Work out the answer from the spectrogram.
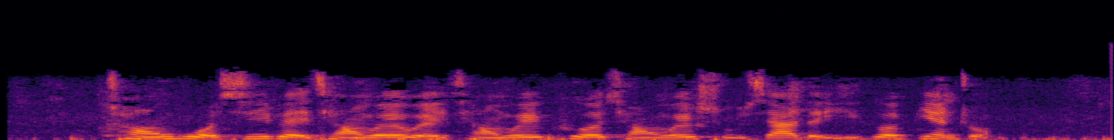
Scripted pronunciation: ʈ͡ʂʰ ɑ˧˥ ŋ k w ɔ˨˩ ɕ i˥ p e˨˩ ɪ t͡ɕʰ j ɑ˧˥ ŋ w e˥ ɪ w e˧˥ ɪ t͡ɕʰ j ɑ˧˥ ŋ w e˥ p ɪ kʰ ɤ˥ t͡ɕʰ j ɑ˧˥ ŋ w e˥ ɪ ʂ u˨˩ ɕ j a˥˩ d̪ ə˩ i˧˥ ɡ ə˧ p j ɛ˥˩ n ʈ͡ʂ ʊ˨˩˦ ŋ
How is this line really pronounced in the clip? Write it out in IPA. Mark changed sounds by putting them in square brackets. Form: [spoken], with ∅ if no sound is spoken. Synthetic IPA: ʈ͡ʂʰ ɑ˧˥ ŋ k w ɔ˨˩ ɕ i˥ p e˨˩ ɪ t͡ɕʰ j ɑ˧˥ ŋ w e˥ ɪ w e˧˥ ɪ t͡ɕʰ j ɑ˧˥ ŋ w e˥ [∅] ɪ kʰ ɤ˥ t͡ɕʰ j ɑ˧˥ ŋ w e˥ ɪ ʂ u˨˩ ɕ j a˥˩ d̪ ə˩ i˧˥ ɡ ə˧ p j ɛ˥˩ n ʈ͡ʂ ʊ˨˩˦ ŋ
